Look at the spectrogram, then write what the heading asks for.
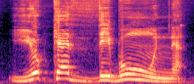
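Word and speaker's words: يُكَذِّبُونَ: Now listen to the pronunciation in Warsh. Yukadhibun, yukadhibun. One was in Hafs, yakdhibun. In Warsh, yukadhibun, yukadhibun. They basically accuse others of lying.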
